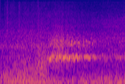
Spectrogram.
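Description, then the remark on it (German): A car roars off with tires screeching as it drives away from a police officer at a highway rest area, a sustained high squeal rising over a dense engine rumble, loud, with no voices. “Der Wagen kam direkt auf mich zu und hat mich am Knie angefahren. Als er wegfuhr, habe ich geschossen und habe noch den rechten hinteren Reifen getroffen.”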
